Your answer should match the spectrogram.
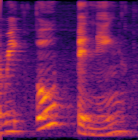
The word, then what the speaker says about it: reopening: The reopening, O has the stress.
